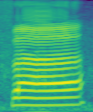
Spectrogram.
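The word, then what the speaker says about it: ف: এ বর্ণের নাম হলো ফা উচ্চারণ করতে হবে এভাবে সামনের উপরের সম্মুখ ভাগের দুই দাঁত এবং নিচের ঠোঁটের ভেজা অংশ থেকে লাগিয়ে উচ্চারণ করতে হবে ফা এরপরের বর্ণ হলো এখানে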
